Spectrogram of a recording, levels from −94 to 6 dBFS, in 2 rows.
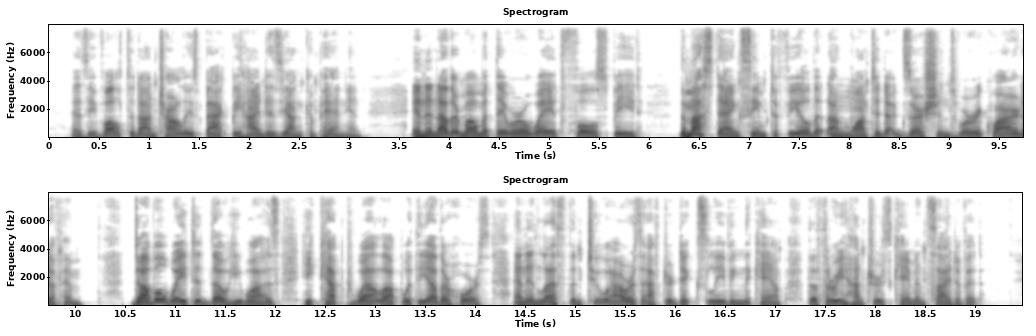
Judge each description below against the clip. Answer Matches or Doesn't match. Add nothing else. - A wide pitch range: Doesn't match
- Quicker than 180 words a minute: Matches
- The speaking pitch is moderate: Matches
